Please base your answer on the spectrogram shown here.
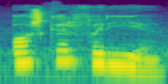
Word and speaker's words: Óscar Faria: I'm not sure if I pronounced it right, so let Google pronounce it for me. Oscar Faria.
